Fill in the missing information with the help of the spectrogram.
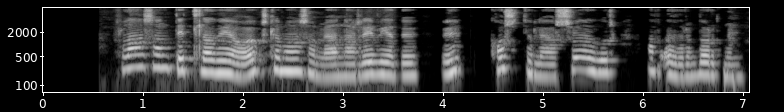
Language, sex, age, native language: Icelandic, female, 50-59, Icelandic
